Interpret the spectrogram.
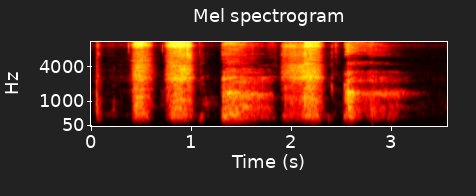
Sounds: Sniff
